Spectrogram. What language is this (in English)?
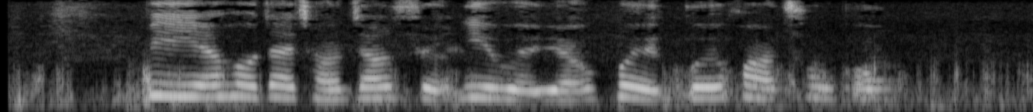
Chinese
